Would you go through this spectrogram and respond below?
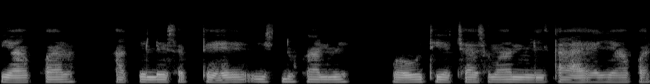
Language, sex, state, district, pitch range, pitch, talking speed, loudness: Hindi, male, Chhattisgarh, Raigarh, 110-115 Hz, 115 Hz, 165 wpm, -31 LUFS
